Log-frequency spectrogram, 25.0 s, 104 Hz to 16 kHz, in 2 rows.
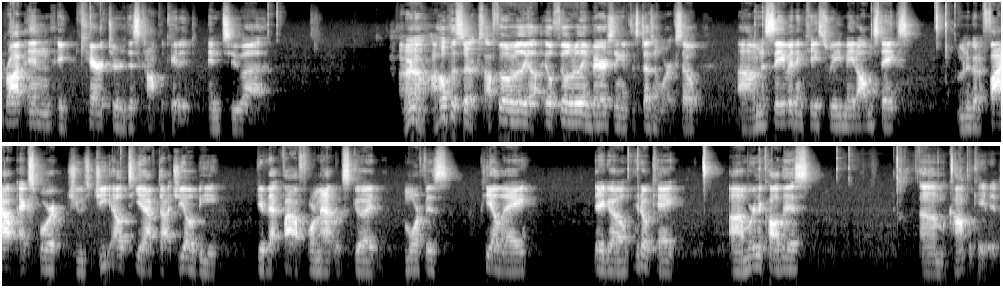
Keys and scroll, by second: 23.5-24.9 typing, 23.8 Right.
